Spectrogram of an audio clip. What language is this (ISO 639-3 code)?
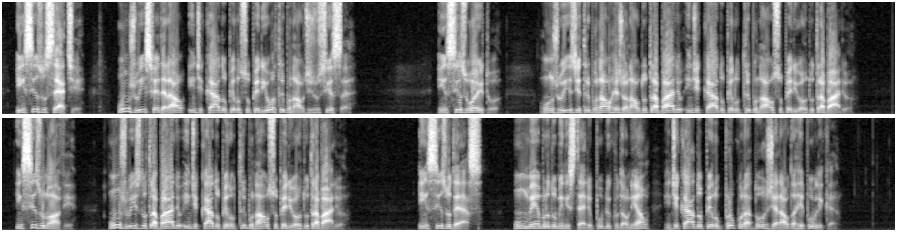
por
